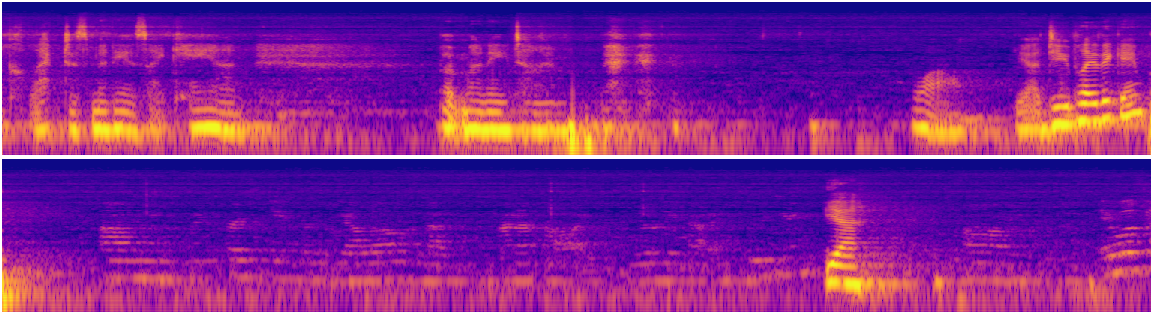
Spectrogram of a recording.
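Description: A woman speaks with animation into a microphone in an echoing hall.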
